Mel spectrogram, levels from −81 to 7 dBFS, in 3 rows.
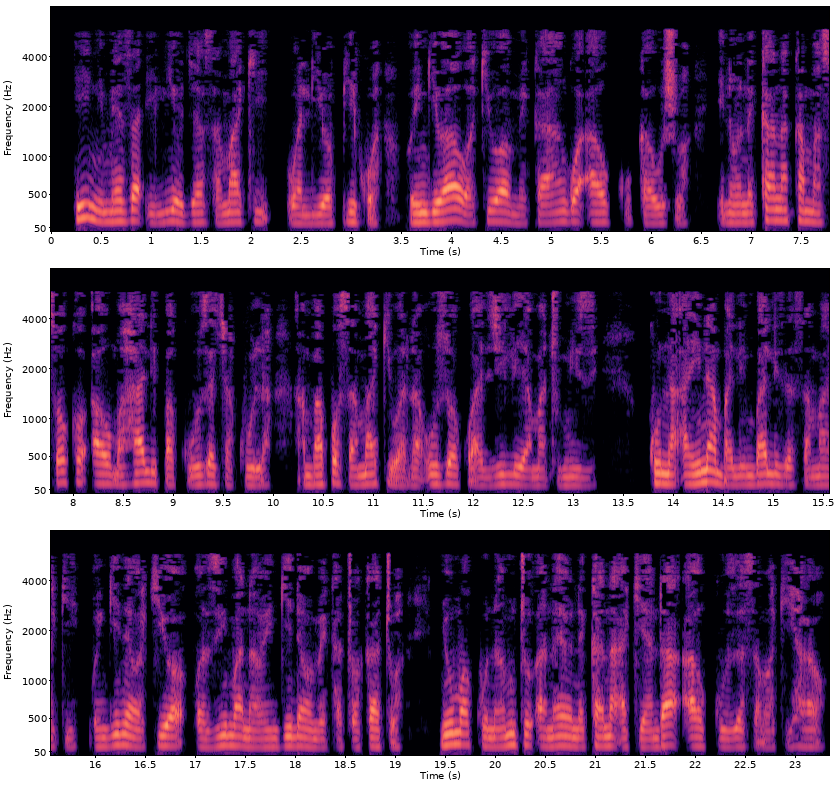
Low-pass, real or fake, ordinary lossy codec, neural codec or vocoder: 7.2 kHz; real; MP3, 24 kbps; none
